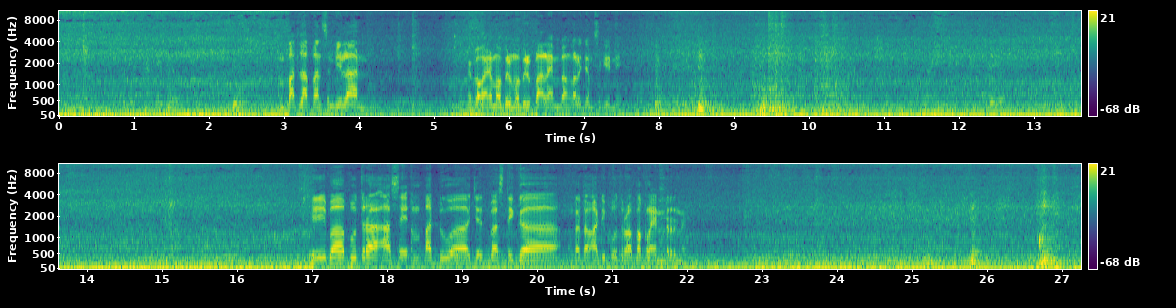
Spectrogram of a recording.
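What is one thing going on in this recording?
Bus tyres clank over a metal ramp.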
